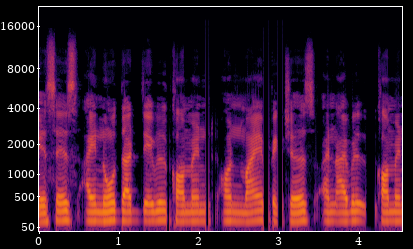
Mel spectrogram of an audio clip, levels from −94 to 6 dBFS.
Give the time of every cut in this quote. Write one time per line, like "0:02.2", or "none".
none

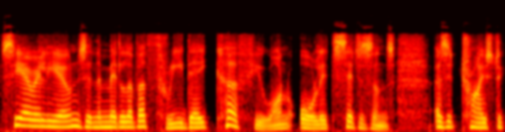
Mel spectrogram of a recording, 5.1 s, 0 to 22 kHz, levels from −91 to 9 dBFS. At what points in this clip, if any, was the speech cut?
0:01.2

